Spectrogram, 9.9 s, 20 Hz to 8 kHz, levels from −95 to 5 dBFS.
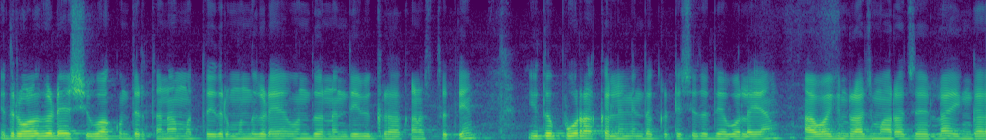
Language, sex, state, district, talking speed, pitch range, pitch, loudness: Kannada, male, Karnataka, Belgaum, 130 wpm, 130-135 Hz, 130 Hz, -18 LUFS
